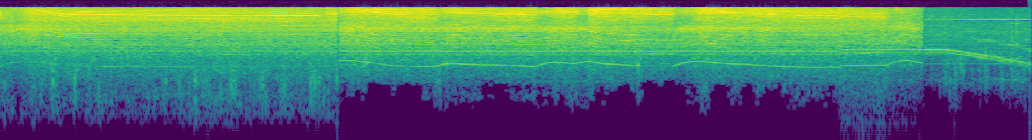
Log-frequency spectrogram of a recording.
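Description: Angle grinder with a sanding disc running against wood spinning on a lathe: a steady, wavering whine over the hiss of sanding. Near the end a motor whine falls in pitch as it winds down.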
